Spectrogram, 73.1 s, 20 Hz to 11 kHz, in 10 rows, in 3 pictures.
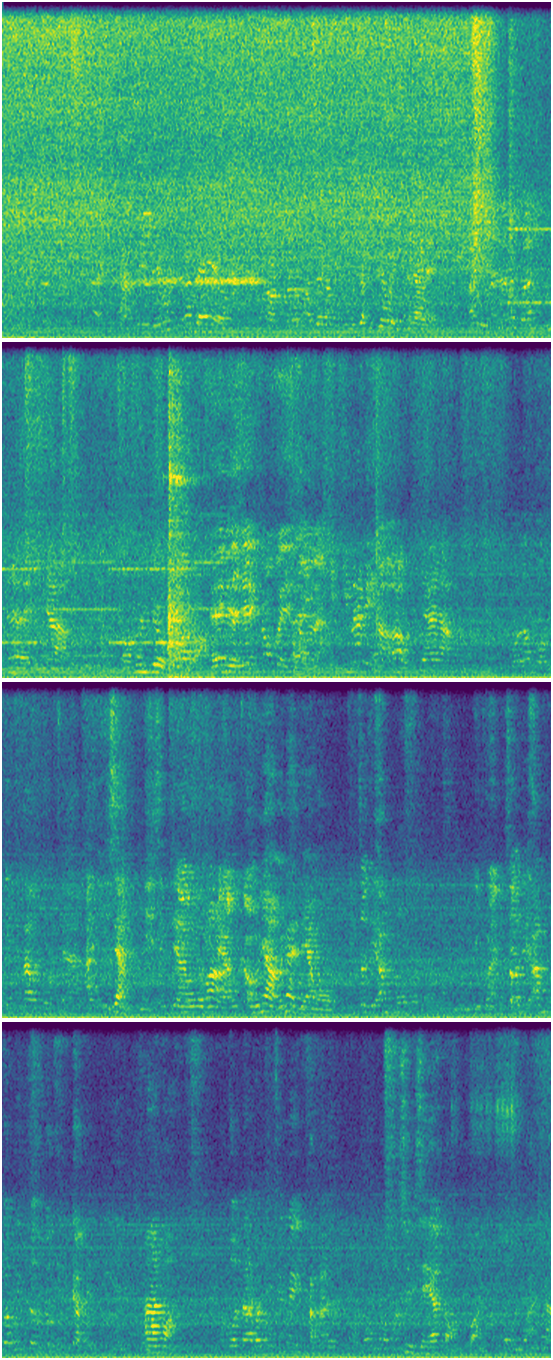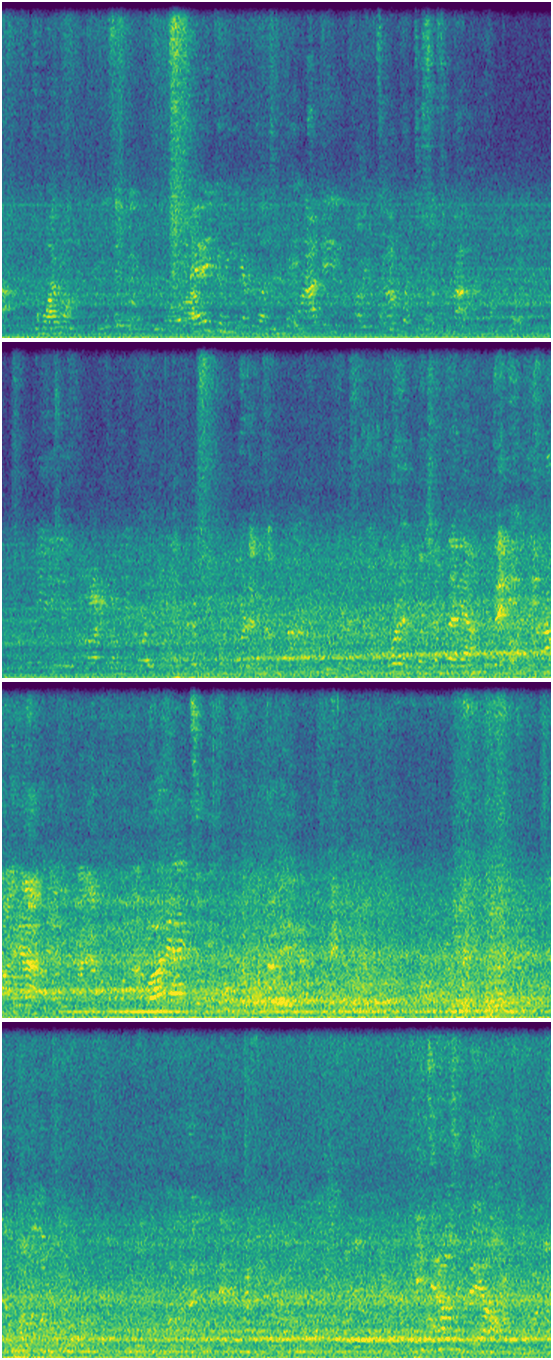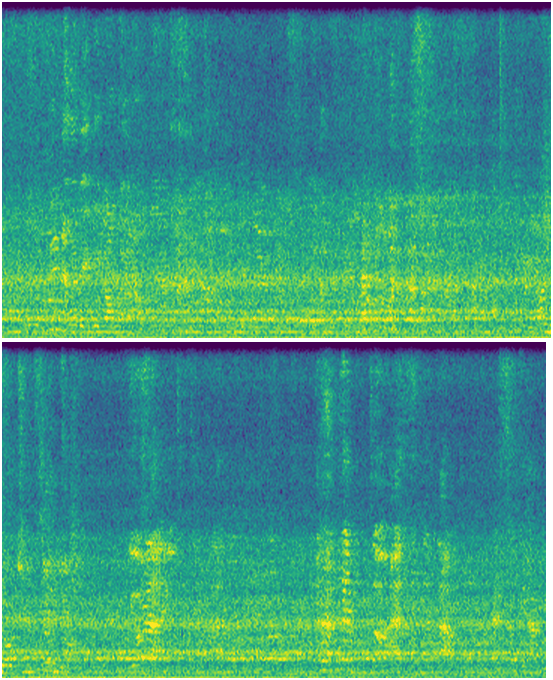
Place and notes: Xindian Line (Taipei Metro), New Taipei City - Xindian Line
from Dapinglin to Xindian District Office, Zoom H4n+ Soundman OKM II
